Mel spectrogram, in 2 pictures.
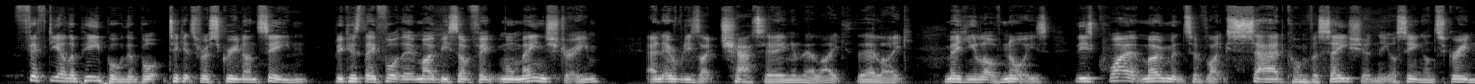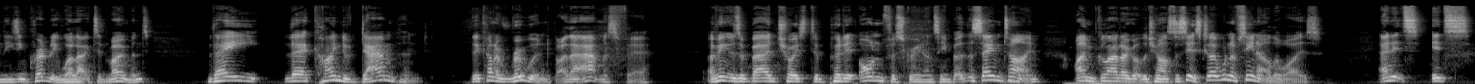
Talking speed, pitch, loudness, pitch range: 205 wpm, 130 Hz, -18 LUFS, 115-140 Hz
